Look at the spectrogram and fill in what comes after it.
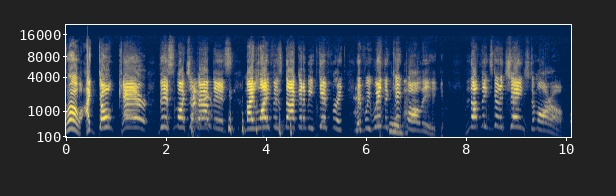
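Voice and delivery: furious screaming, very high and loud. Retelling screaming at a teammate in left field mid kickball game, retelling angry screaming. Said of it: "I'm like screaming at him".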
